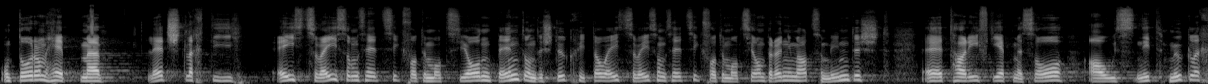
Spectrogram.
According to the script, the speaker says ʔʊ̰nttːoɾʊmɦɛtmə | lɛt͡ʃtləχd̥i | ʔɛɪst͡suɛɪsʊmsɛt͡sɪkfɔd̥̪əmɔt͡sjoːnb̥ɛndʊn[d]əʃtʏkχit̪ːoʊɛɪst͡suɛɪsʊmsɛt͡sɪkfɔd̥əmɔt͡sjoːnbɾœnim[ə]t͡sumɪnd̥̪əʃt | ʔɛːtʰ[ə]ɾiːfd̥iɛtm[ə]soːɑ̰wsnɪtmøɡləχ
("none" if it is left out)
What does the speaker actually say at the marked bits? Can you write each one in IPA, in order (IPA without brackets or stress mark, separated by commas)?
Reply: d, ɑ, ɑ, ə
